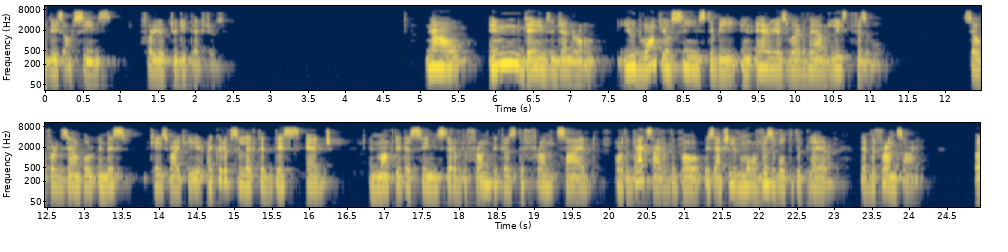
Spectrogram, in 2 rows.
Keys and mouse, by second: 10.6-11.6 drag, 11.2-12.4 middle drag, 12.4 ctrl+z, 13.3-14.7 middle drag, 16.2 click, 16.8 middle click, 17.7 click, 17.9 middle click, 20.1-23.2 middle drag, 23.6 a, 23.8 middle click, 24.8-24.9 middle drag.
